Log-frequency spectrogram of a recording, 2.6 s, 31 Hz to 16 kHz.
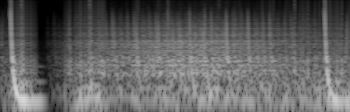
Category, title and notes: Music > Solo percussion
Industrial Estate 16
techno, loop, soundtrack, 120bpm, chaos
